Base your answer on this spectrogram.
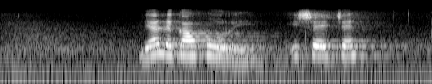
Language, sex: Northern Sotho, female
